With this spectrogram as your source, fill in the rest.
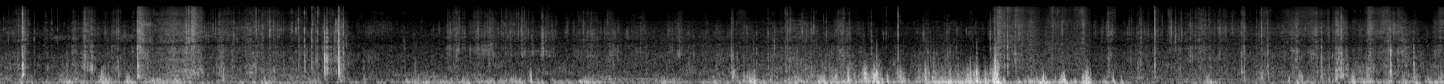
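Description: Cardboard flaps scrape and rustle as hands open a box.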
